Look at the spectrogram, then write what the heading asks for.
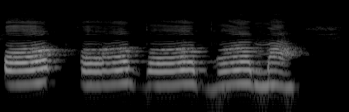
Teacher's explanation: ओष्ठ का मतलब कि जिसमें दोनों होंठ हमारे बंद हो जाएं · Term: ओष्ठ ध्वनि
